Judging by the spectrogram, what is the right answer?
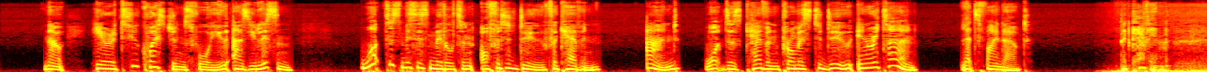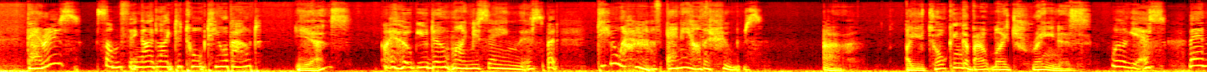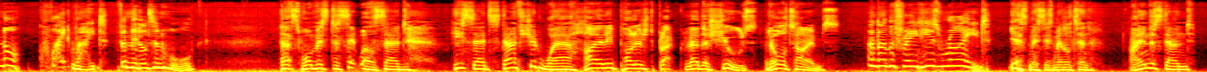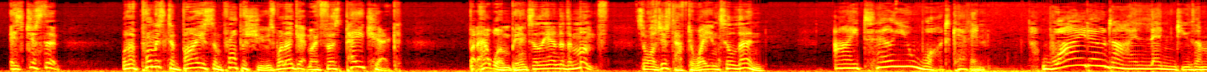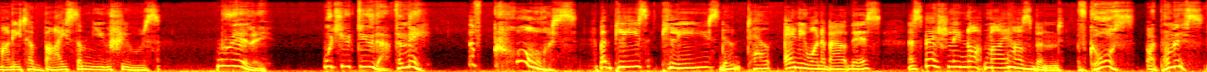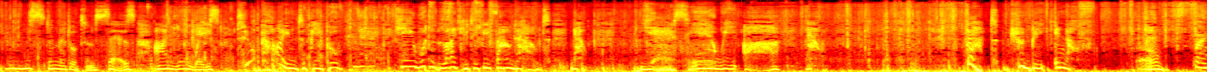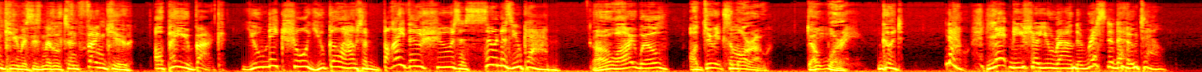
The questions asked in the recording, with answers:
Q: What does Mrs. Middleton offer to do for Kevin?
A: why don't I lend you the money to buy some new shoes?

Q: And what does Kevin promise to do in return?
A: He promises not to tell anyone about it.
